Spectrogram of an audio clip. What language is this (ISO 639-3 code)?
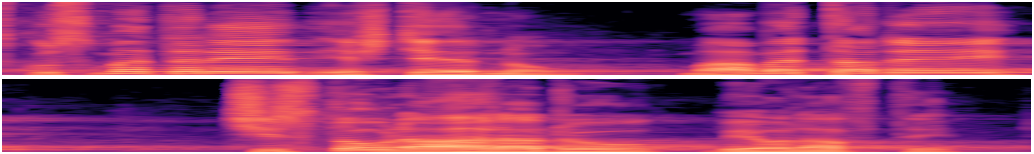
ces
